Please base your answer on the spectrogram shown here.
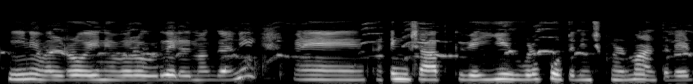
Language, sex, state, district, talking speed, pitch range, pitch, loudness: Telugu, female, Telangana, Karimnagar, 140 wpm, 210-235 Hz, 215 Hz, -18 LUFS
